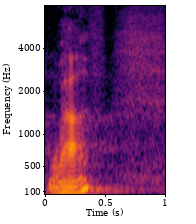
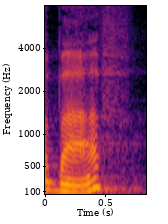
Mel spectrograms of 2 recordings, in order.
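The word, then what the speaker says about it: וָו: La letra va wav suena como u y suena como o. La letra vaf, wav, que es lo más correcto, suena como u y suena como o.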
